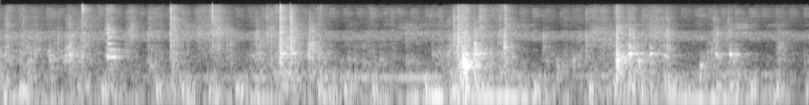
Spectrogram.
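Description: Quiet background music under workshop handling sounds as a mountain-bike tyre is worked onto its rim by hand and with a tyre lever: scattered knocks and clicks and rustling of rubber and a plastic bag.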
